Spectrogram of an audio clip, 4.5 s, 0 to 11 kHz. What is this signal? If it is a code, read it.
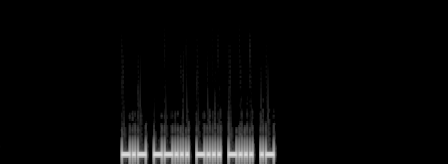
Morse code, heard as a keyed tone, about 44 wpm, 700 Hz. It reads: K7BBA
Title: USA Call Signs 45wpm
